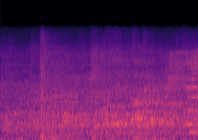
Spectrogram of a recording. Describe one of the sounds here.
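A volleyball bounces on a hard floor.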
